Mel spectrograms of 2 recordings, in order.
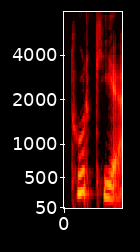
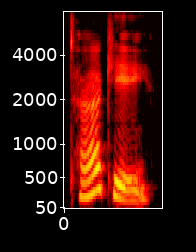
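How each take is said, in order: First: "Turkey" said the Turkish way, as Türkiye; "Turkey" in three syllables, like Turkish Türkiye; native pronunciation. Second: Said in the usual way. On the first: Shown as a demonstration. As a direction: say "Turkey" as Tur-ki-ye, ending in "yeh". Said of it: "I used to be able to say things".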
